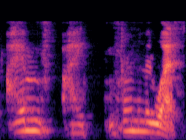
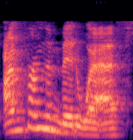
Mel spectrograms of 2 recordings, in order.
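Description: First: The words are said in a whisper. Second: The words are said in a normal voice.

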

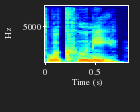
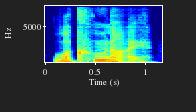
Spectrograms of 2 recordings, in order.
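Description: First: The ending sounds like a pasta name. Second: The ending does not sound like a pasta name. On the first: The speaker calls it right. "which actually sounds more like a pasta than a word" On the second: The speaker calls it wrong. "I have always pronounced"

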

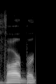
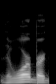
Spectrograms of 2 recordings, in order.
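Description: First: The name is said in its native way. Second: The name is said in an anglicized way. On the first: The speaker calls it right. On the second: The speaker calls it wrong.

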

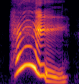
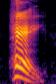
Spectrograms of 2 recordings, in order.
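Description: First: It sounds warm and happy. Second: It sounds alarmed and tense. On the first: The speaker is glad to see someone again. "if I just saw you and I hadn't seen you in a long time" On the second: The speaker feels threatened or angry. "if I was worried or scared or you were coming too close to me or I was angry"

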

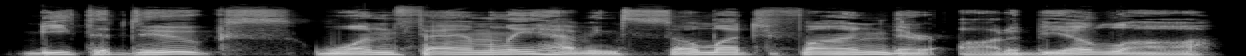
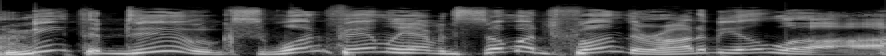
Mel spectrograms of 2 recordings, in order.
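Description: First: It is read in a plain, ordinary voice. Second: It is read in a dramatic comedy trailer voice.

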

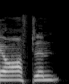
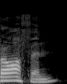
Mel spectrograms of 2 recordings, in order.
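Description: First: The T sound in the middle is pronounced. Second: The T sound in the middle is silent. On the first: The speaker calls it right. "I will always say often" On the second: The speaker calls it wrong. "not often"

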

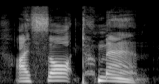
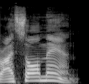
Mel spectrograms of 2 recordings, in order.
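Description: First: The t is pronounced as a full t. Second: The t sound is left out completely. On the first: "I'm not saying I sought man" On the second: "it just disappears altogether"

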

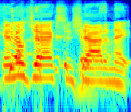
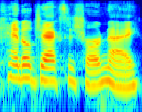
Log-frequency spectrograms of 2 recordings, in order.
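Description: First: It is said in a Boston accent. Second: It is said in a Southern American accent. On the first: "I feel like Boston" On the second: "that was Southern accent"

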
